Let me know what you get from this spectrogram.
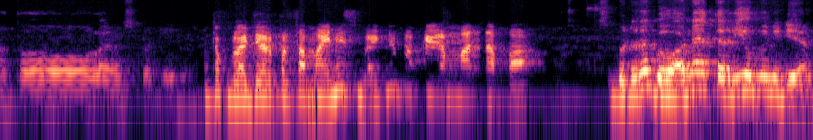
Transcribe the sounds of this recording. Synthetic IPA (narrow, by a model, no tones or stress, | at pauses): at̪awlajansə̥pəɡanaunt̪ʊk̚bəlad͡ʒarpərt̪amainisəbaik̚ɲapakajamanapa | səbənərɲabawanaat̪eɾiʊminidia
